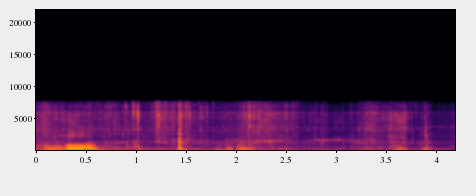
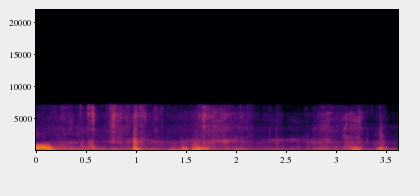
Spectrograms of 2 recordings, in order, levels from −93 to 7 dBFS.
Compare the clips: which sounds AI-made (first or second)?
first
